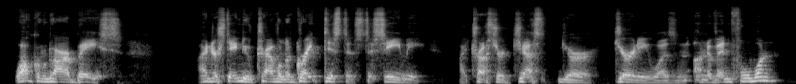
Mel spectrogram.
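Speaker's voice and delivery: put-on alien commander voice. Voicing the Mon Calamari commander welcoming the messengers: Mon Calamari voice. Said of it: "a Mon Calamari impression as Tomer".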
